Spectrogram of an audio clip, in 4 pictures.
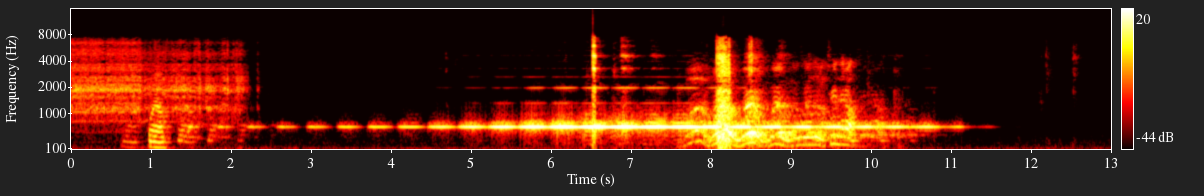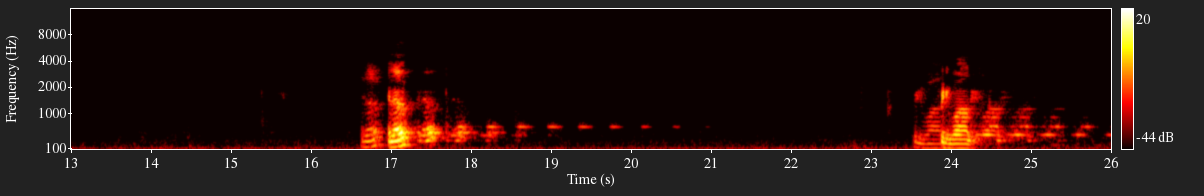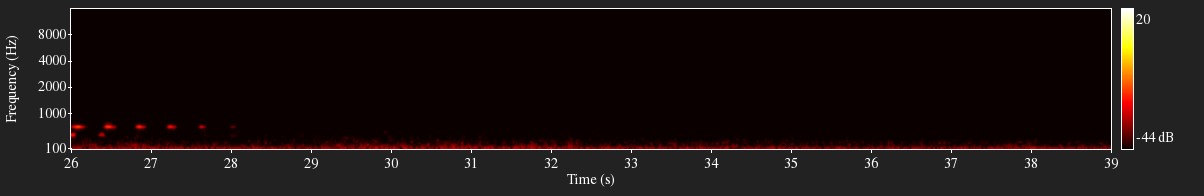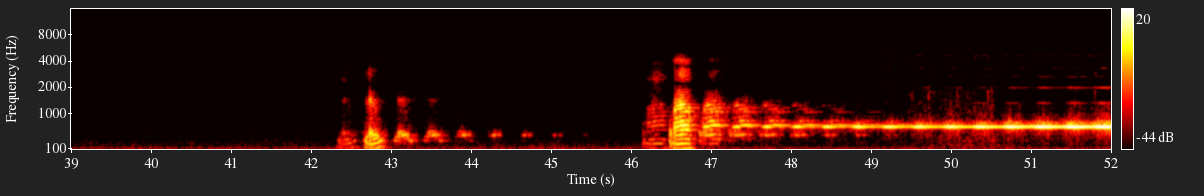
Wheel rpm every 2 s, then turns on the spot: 60, 10, 0, 0, 0, 0, 0, 0, 0, 0, 0, 0, 0, 0, 0, 0, 0, 0, 0, 0, 0, 0, 0, 0, 0, 0.
none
